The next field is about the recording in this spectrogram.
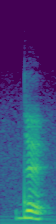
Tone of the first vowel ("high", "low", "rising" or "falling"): falling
